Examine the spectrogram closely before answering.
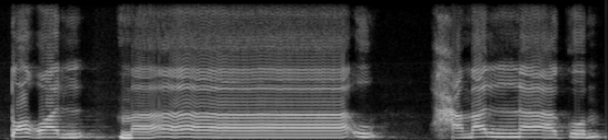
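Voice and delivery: long drawn-out tajweed chant; measured melodic recitation; slow Quran recitation. Shown as a demonstration. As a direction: recite slowly with full tajweed. Teacher recites Quran verse.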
